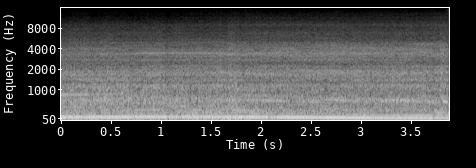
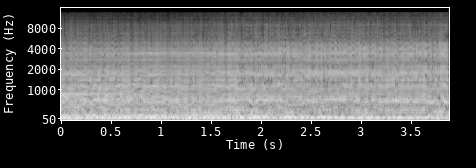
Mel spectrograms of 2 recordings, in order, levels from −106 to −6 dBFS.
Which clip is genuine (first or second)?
first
